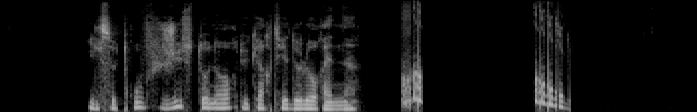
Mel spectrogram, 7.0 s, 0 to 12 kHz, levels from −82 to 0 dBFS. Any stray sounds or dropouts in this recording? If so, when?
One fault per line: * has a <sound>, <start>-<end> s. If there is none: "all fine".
* has a laugh, 4.0-4.2 s
* has a chirp, 5.3-5.7 s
